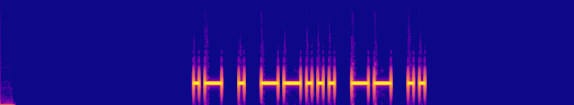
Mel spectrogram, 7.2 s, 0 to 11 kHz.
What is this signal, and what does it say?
Morse code, heard as a keyed tone, about 17 wpm, 700 Hz. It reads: AE7MI
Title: USA Call Signs - 5 Characters - 17wpm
